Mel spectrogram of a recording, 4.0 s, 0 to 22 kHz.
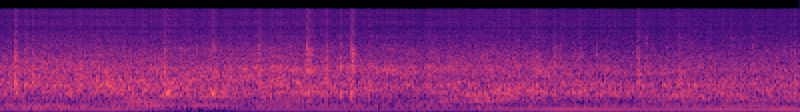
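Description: A 10.25-inch gauge miniature railway train running, heard from a riding truck: a steady rumble of wheels on rail under a steady low hum, with a few faint ticks.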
